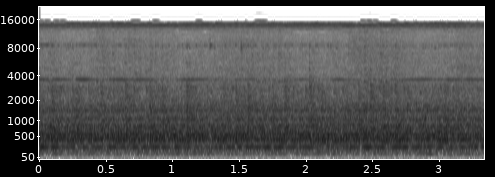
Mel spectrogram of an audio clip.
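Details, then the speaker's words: Milling cutter at 600 rpm, making the first light 2 mm touch cut on a clutch hub. A steady high metallic ring sits over the cutting hiss: the cutter chattering against the work. "you hear that ringing already that's two millimeters"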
